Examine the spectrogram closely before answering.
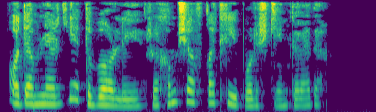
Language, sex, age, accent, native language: Uzbek, female, 18-24, Toshkent shahri, Uzbek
